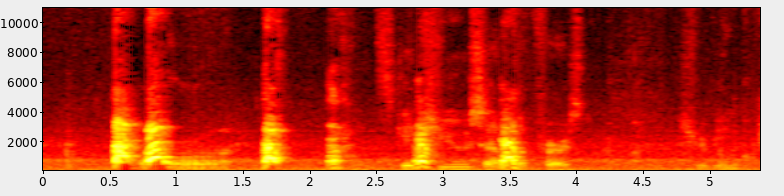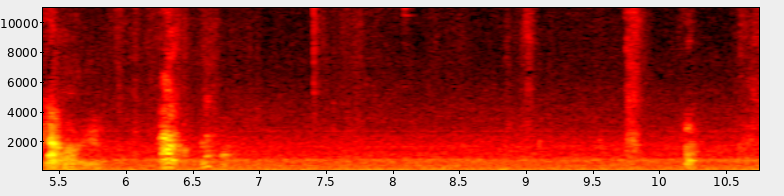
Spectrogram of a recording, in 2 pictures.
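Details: Excited female Chihuahua mix foster dog, recovering from knee surgery, making funny sounds while being leashed for a walk: a cluster of sharp barks and yelps early on, fading to sparse yips, with a woman talking over them.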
